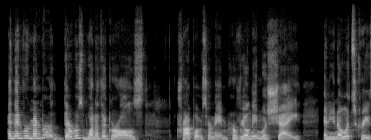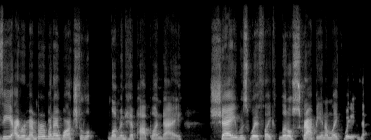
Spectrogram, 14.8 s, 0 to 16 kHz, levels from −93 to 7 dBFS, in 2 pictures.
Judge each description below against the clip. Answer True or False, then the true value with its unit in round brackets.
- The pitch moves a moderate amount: True (3.8 semitones)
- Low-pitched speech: False (185 Hz)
